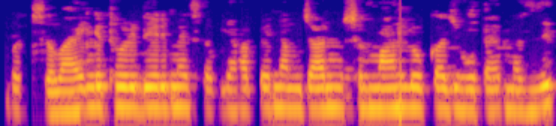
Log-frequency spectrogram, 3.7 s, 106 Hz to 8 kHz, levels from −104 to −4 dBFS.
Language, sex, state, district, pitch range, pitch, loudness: Hindi, female, Bihar, Sitamarhi, 190-205 Hz, 195 Hz, -21 LUFS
